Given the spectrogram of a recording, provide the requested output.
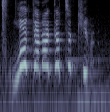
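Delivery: loud, high exclamations; excited. Real, not acted. Streamer delighted to keep the flower, excited. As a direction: burst out with real excitement.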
